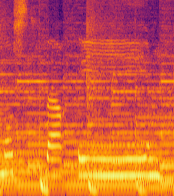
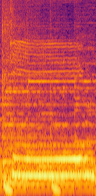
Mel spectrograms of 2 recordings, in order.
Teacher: Qim bukan kim, karena makhraj huruf qa berada di pangkal lidah bagian belakang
